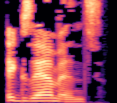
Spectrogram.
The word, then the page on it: examines: British English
